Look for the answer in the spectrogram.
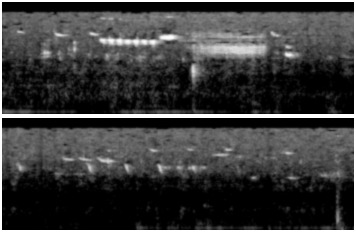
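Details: Savannah Sparrow singing in a field where a pair seems to be nesting, answering another sparrow nearby; a rapid, very high thin trill of notes followed by a longer buzzy phrase, then scattered faint chips in the background.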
